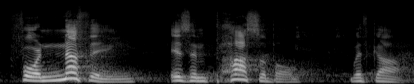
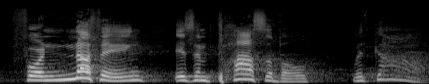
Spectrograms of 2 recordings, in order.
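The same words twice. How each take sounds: First: It is said with forceful conviction. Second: It is said with the most force and conviction.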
